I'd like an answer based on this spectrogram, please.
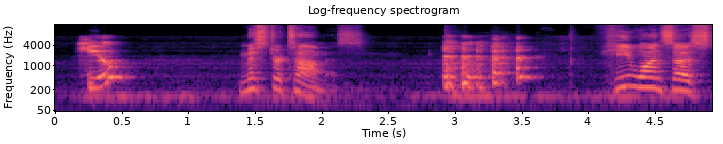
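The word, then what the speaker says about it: Huw: or i don't know how would you pronounce h-u-w h-u-w yeah is that who hugh hugh mr thomas he wants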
